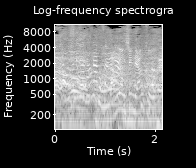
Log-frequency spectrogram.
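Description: Several women's voices chattering over one another in casual conversation.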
